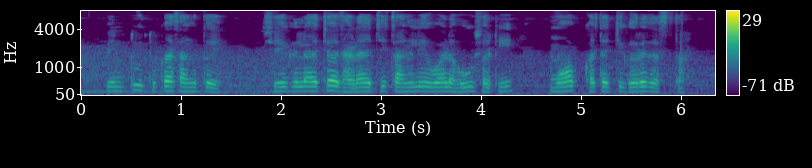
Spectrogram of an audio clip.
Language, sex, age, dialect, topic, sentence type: Marathi, male, 25-30, Southern Konkan, agriculture, statement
